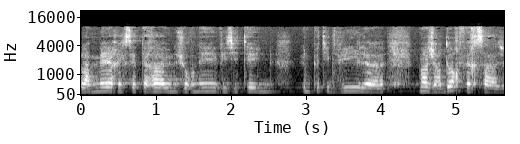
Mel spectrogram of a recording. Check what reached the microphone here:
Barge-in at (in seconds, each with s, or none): none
